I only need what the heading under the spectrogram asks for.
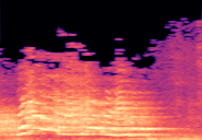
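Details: A pet flock of two blue-and-gold macaws, a scarlet macaw and two umbrella cockatoos, playing in a small bird room, screams in a loud, continuous din of overlapping raucous squawks; this is average for their noisy times.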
